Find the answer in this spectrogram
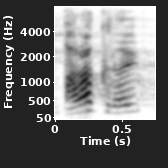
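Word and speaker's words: ברך: 근데 이 바라크를 히브리 말로 쓰면요 비옵, 리을, 키옵 이렇게 써놓고 바라크라고 읽는 거예요.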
